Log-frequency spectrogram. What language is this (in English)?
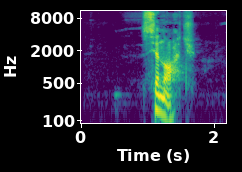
Portuguese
